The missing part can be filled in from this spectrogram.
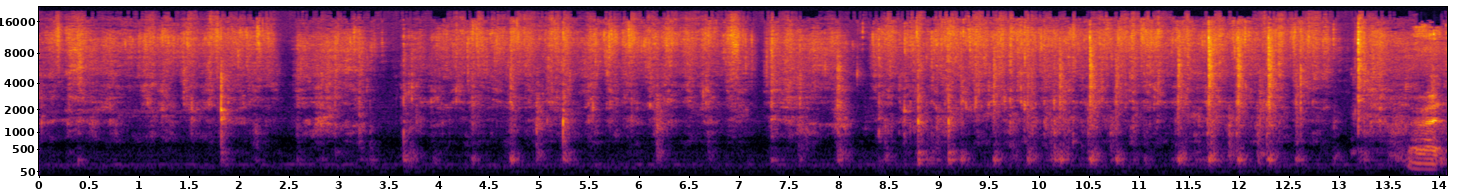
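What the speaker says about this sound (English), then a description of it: "Just start mixing that in." Brownie batter with coconut and chocolate being stirred after vanilla is added, a utensil scraping and clinking against a bowl in steady repeated strokes, close and fairly quiet with no talking.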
